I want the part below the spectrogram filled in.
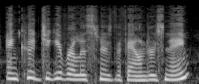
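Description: A woman's voice: fairly high pitch, quick pace, rough recording. A woman hosting an interview, asking conversational questions with some hesitation. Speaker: interviewer, host.

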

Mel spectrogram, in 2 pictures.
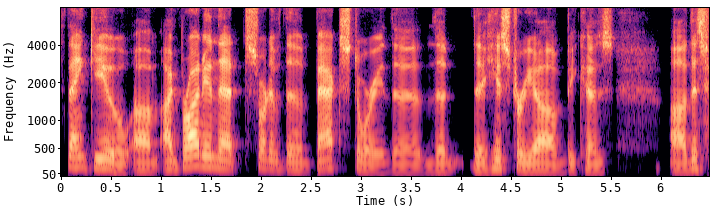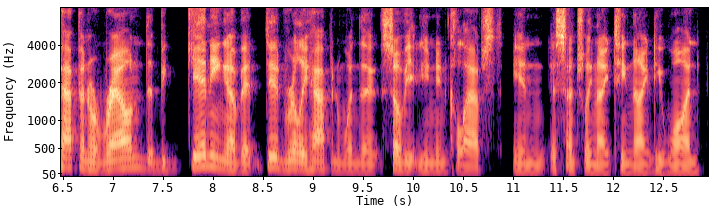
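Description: A middle-aged man hosting a radio interview, reading a scripted intro, then asking questions in measured phrasing with frequent restarts. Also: medium pitch, a bit bright. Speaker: radio show host.

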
